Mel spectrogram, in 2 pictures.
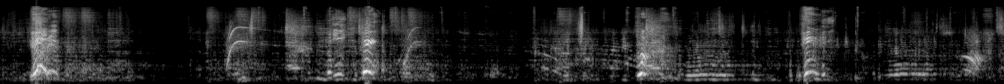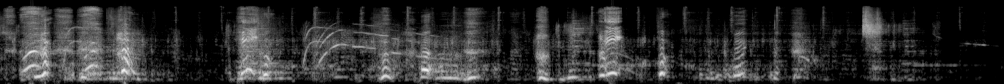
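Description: Several cartoon characters chatter in high, animated voices.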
